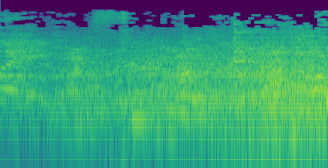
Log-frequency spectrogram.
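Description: Many overlapping voices chattering in a busy restaurant dining hall, with no single voice standing out; the babble grows louder through the second half.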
